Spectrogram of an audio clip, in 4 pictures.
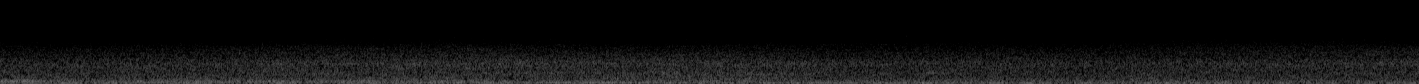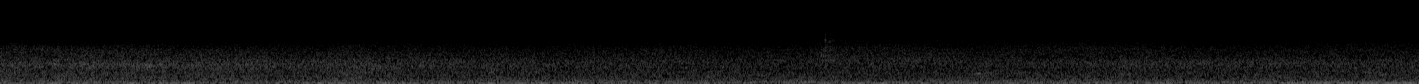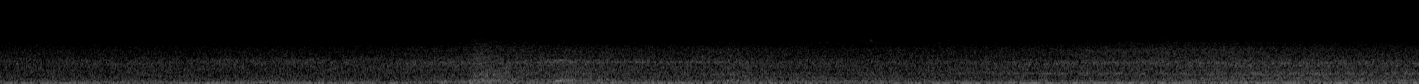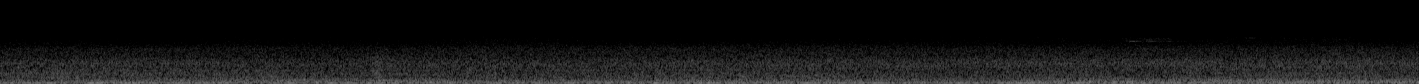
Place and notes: Śródmieście, Gdańsk, Polska - Bridge
City sounds recorded from a recently rebuilt bridge. Recorded with Zoom H2n.
Gdańsk, Poland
